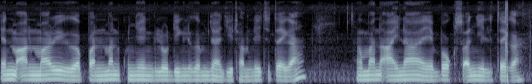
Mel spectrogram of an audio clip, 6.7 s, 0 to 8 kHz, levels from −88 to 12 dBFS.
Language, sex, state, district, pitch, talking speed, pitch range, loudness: Wancho, male, Arunachal Pradesh, Longding, 105 Hz, 180 wpm, 100-115 Hz, -16 LUFS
